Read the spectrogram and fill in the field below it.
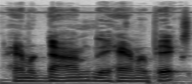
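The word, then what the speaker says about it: Hammer Dahn: They have a gambling show called Hammer Don is how they pronounce it. Okay. It's spelled DHAN, Hammer Don.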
